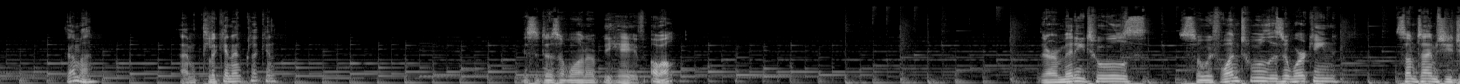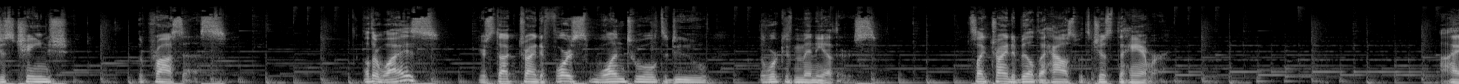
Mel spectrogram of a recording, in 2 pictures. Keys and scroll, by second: 3.0 c, 6.7 a, 23.7 super+=, 24.0 super+=.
